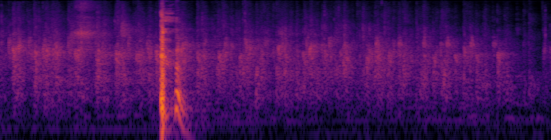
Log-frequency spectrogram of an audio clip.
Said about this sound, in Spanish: Así que un fuerte aplauso a, todo, a todas las naciones.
